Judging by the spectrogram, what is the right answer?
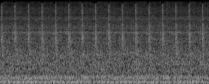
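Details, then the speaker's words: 2001 Jeep Cherokee XJ at cold start: sharp, even light top-end tick about five per second over steady idle, following engine speed and fading as oil comes up; owner suspects a lifter. "it eventually goes away which i think it's a lifter"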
